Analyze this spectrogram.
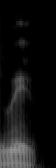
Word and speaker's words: Rue: It rhymes with doo-doo. So if you know how to say doo-doo, you know how to say Rue.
